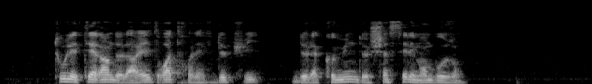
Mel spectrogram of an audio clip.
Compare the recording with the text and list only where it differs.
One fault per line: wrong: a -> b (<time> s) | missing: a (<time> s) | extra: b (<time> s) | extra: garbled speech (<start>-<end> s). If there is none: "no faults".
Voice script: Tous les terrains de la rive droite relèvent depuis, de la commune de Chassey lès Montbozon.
no faults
